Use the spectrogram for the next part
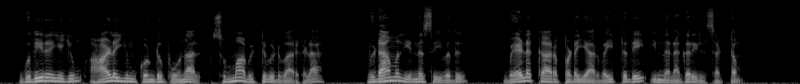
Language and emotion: Tamil, neutral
